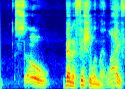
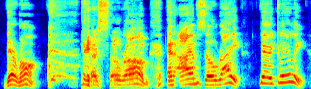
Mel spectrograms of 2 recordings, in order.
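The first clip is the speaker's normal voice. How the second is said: loud, high, slow insisting she is so right; mock righteous certainty; 5 semitones higher, 7 dB louder, slower than usual. Speaker to live viewers, hamming up being right. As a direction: ham up how right you are.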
